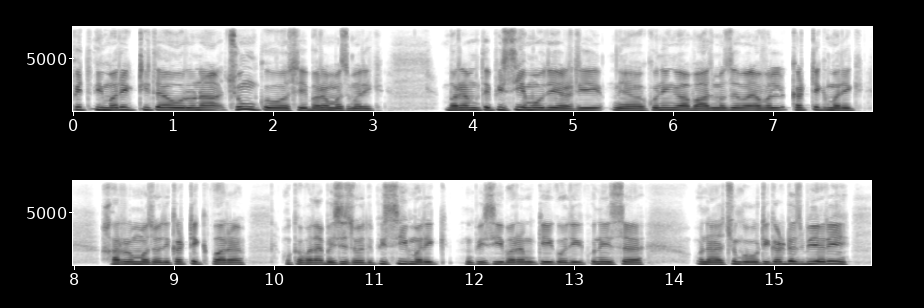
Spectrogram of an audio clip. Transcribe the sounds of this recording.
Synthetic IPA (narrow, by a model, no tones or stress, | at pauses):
pɪt̪bimɐɾik̚ʈit̪ɐoːɾonat͡ʃʰuŋɡkosebɐɾɐmːɐs̬mɐɾik | bɐɾɐmt̪episiɐmoːd̪iɐɾʈikʊniŋɡaːbaːzmɐs̬ɐʋɐlkɐʈːikmɐɾik | xɐɾomːɐs̬oːd̪ikɐʈːikpɐɾ | okɐpɐt̪abis̬is̬oːd̪ipisimɐɾik | pis̬ibɐɾɐmkek̬oːd̪ikʊnesɐ | onat͡ʃʰuŋkooʈ̬iɡɐɖɐs̬biɐɾi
